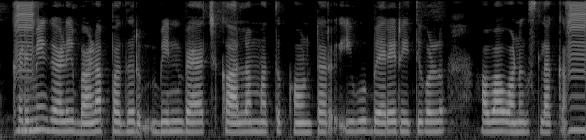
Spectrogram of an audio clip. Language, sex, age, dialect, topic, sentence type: Kannada, male, 25-30, Northeastern, agriculture, statement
